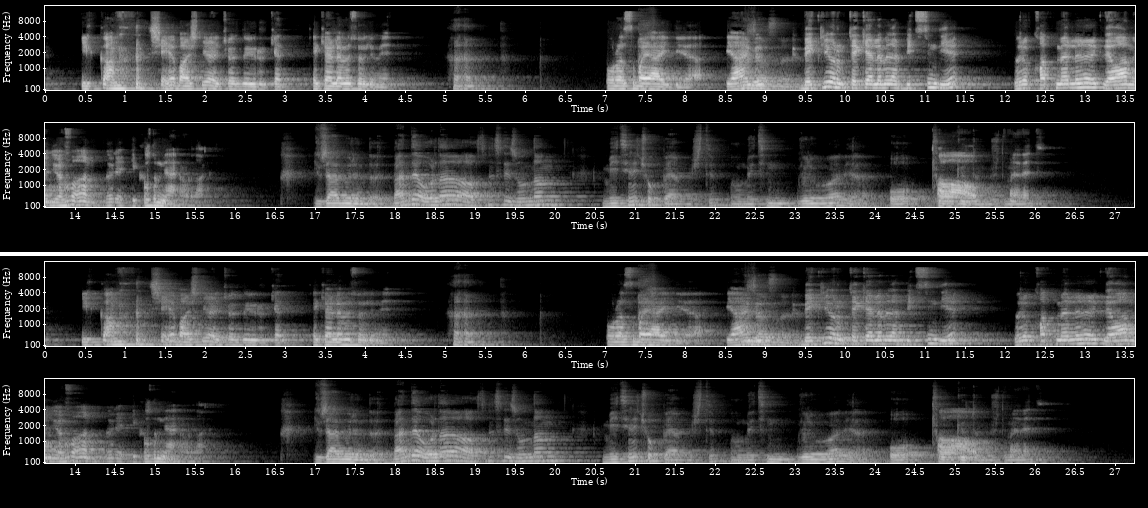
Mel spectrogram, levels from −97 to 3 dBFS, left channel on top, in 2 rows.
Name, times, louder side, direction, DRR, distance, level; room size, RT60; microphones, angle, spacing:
voice 1, 0.5-3.0 3.4-4.3 7.0-8.2 8.5-9.1 9.4-11.5 12.1-15.6 24.8-25.3 25.7-26.0, left 6 dB, 75° left, 15 dB, 0.4 m, -21 dB
voice 2, 5.1-5.5 7.4-7.5 8.7-9.6 16.6-16.7 17.0-20.1 20.6-26.0, left 1 dB, 10° left, 7 dB, 0.5 m, -30 dB
7.0 x 6.5 x 6.2 m, 1.2 s
head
